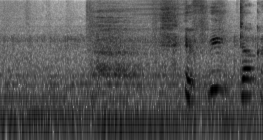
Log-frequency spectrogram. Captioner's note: exhale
